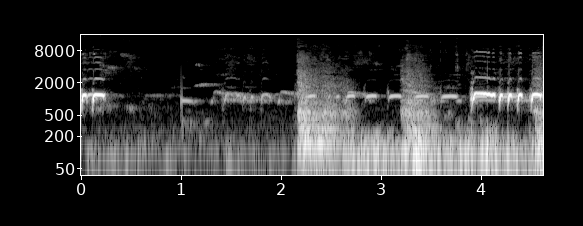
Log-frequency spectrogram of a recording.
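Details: Local zebra dove singing for a training master recording: scattered coos and a drawn-out rippling phrase, interrupted by two broad noise bursts, ending with a loud rapid rolled phrase.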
